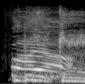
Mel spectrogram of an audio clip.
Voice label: voice male soldier fire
